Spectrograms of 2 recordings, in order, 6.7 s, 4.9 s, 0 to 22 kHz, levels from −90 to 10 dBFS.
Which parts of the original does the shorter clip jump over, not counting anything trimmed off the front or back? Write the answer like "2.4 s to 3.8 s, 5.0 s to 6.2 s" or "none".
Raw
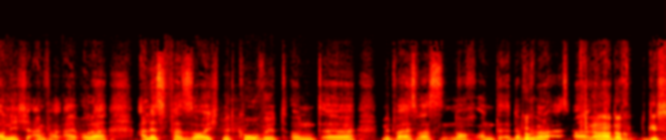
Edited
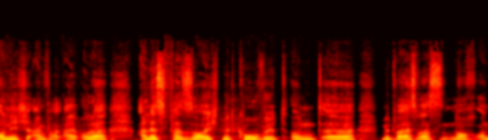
none

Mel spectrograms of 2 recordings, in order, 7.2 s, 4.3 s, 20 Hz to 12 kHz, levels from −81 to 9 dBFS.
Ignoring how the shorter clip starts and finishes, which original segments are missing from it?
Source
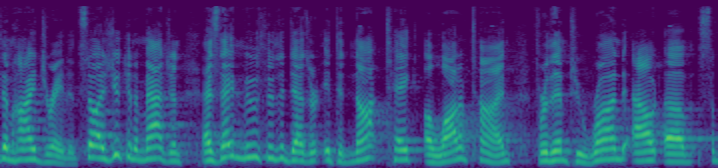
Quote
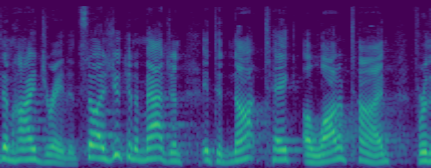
2.0 s to 3.2 s

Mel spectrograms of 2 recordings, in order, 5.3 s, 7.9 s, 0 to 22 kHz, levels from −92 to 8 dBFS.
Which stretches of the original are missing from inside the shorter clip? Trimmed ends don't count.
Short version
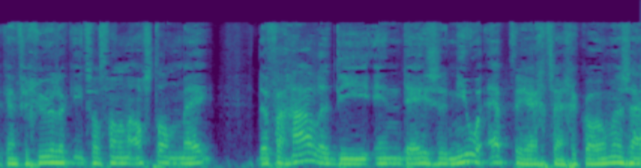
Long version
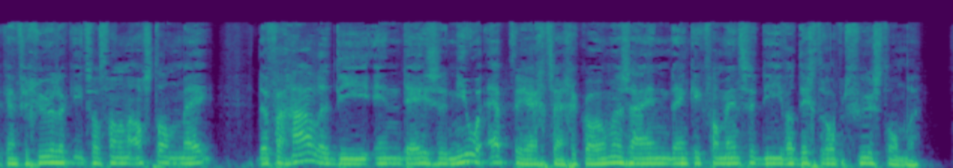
none

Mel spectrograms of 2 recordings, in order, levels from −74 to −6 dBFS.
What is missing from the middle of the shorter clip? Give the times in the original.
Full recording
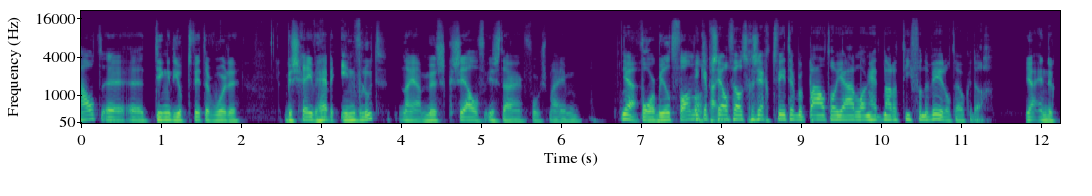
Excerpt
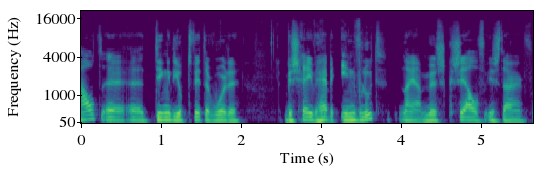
none

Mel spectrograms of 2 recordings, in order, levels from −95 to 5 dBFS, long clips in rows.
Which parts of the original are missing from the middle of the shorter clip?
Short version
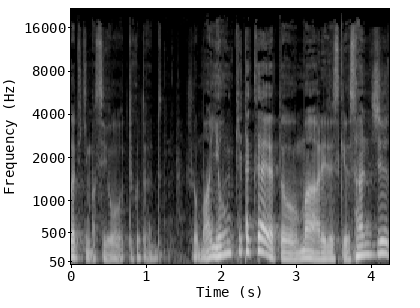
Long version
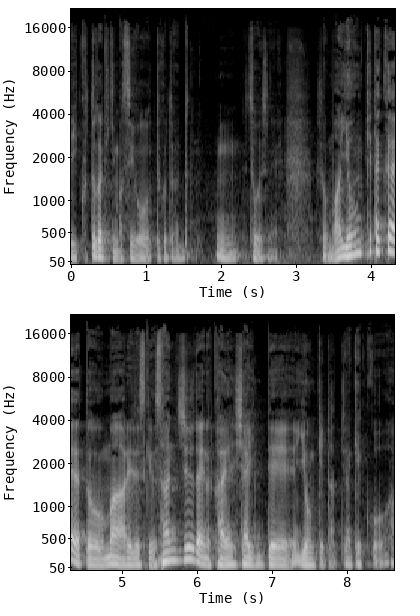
1.8 s to 3.1 s

